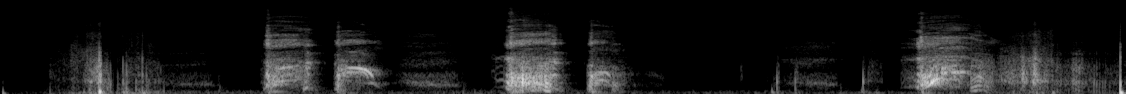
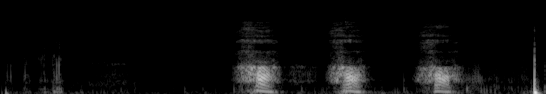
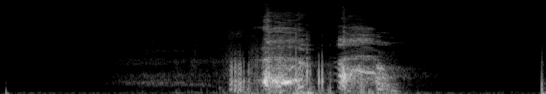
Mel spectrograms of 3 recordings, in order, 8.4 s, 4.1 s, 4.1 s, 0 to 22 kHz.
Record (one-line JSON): {"three_cough_length": "8.4 s", "three_cough_amplitude": 20206, "three_cough_signal_mean_std_ratio": 0.38, "exhalation_length": "4.1 s", "exhalation_amplitude": 8171, "exhalation_signal_mean_std_ratio": 0.29, "cough_length": "4.1 s", "cough_amplitude": 11416, "cough_signal_mean_std_ratio": 0.36, "survey_phase": "beta (2021-08-13 to 2022-03-07)", "age": "45-64", "gender": "Male", "wearing_mask": "No", "symptom_cough_any": true, "symptom_new_continuous_cough": true, "symptom_runny_or_blocked_nose": true, "symptom_sore_throat": true, "symptom_fatigue": true, "symptom_headache": true, "symptom_onset": "3 days", "smoker_status": "Ex-smoker", "respiratory_condition_asthma": false, "respiratory_condition_other": false, "recruitment_source": "Test and Trace", "submission_delay": "1 day", "covid_test_result": "Positive", "covid_test_method": "ePCR"}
